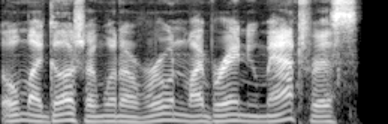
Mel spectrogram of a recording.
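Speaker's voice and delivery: anxious, fretting voice with fear creeping in. Acting out how own voice sounds when worried, mock-worried. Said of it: "when I'm worried, like, ... we can all hear it in my voice".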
